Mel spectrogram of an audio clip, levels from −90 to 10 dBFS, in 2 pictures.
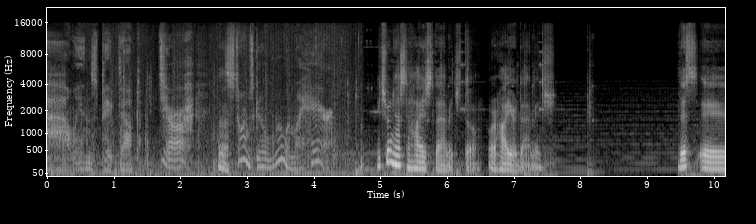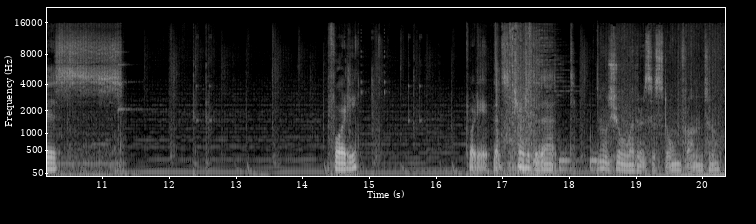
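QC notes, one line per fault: Throughout, overlap-add ripple: frames rejoin with uneven overlap gain, so level pumps about 6 dB at around 30 Hz, giving a rough flutter.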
